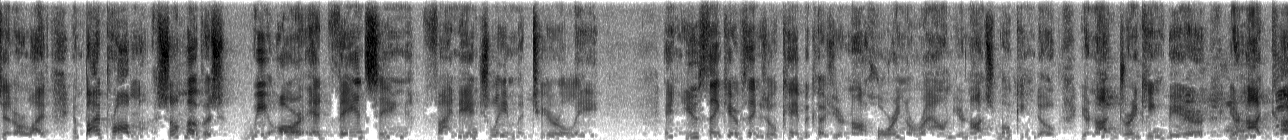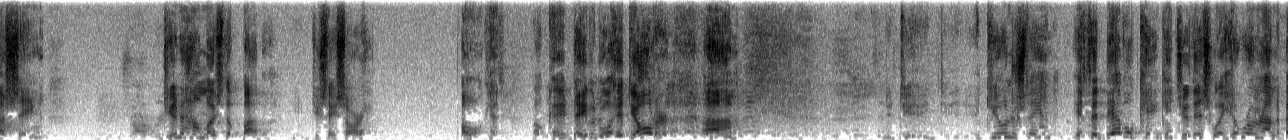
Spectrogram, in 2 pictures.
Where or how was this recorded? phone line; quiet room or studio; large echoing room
large echoing room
